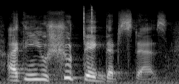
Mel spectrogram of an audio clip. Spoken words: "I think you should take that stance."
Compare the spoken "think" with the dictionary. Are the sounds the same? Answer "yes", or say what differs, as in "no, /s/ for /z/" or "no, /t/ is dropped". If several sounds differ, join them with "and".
no, /t/ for /θ/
